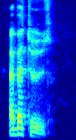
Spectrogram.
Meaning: harvester
- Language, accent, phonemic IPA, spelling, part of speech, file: French, France, /a.ba.tøz/, abatteuse, noun, LL-Q150 (fra)-abatteuse.wav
